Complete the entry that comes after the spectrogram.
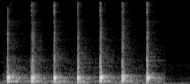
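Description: Seven evenly spaced dull taps on the body of a fake vintage-style Dooney & Bourke handbag made of polyurethane faux leather with a fabric lining, not real leather. Each tap is a short, hollow, plastic-sounding knock with almost no ring. The plastic sound marks the bag as fake.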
